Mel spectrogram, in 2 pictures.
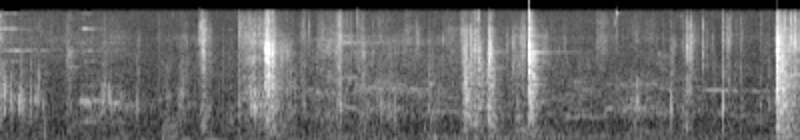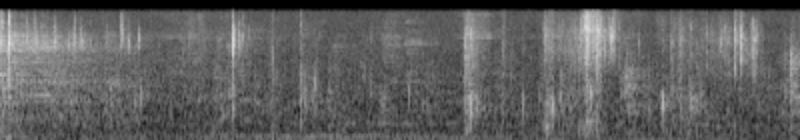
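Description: Footsteps with several sharp clicks and knocks, the loudest about four and six seconds in.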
